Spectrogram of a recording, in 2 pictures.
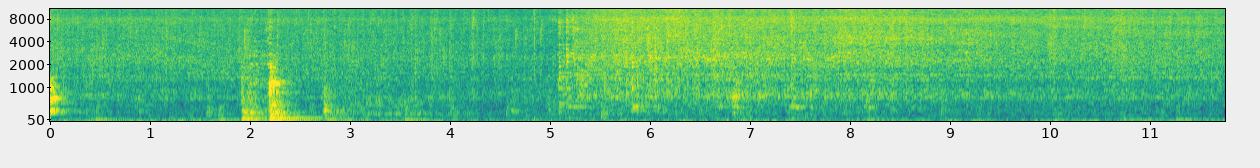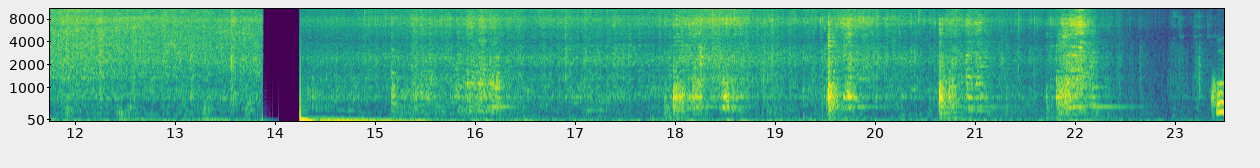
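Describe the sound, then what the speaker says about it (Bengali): Soybean chunks frying in oil, a continuous crackling sizzle that swells louder partway through, with stirring scrapes and utensil clinks against the pan, no voices. "বাকি সয়াবিনগুলি দিয়ে দিলাম এইভাবে ভালো করে ভাজা ভাজা করা হইব"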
